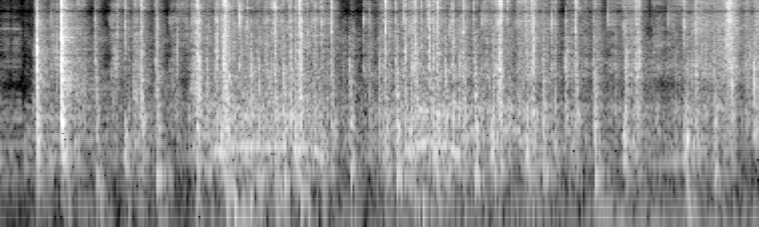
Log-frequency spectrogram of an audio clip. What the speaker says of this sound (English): I have my machine set to my normal blanket stitch that I like.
